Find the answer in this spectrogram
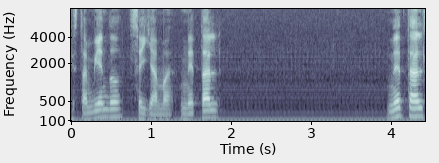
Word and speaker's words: gnetal: viendo se llama netal netal se escribe con una G Al principio pero no se pronuncia Así que este tipo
